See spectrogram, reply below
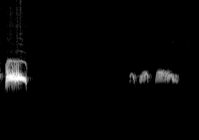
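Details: Spotted dove decoy giving its luring coo. A loud, sustained mellow note opens the recording, and after a pause a softer three-note coo follows: two brief notes and a longer one.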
